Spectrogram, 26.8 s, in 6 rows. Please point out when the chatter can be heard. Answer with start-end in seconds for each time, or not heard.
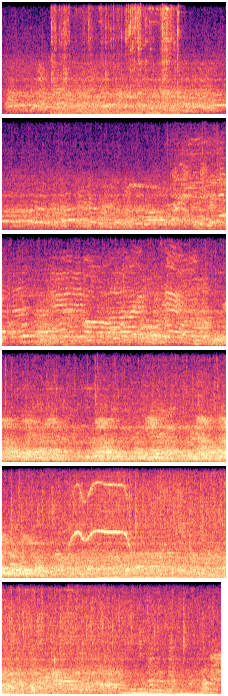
0.0-26.7.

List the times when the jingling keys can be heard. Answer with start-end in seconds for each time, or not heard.
0.9-3.6.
